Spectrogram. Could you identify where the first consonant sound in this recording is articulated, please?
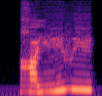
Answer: uvular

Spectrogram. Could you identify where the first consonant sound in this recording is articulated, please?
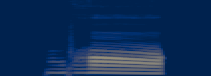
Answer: labial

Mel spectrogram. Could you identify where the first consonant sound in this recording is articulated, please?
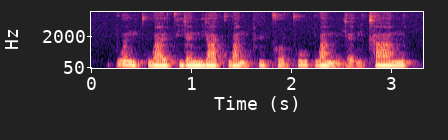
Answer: labial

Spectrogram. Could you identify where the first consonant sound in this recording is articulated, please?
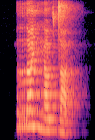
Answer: alveolar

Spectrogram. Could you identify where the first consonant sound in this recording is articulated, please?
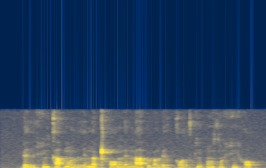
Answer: retroflex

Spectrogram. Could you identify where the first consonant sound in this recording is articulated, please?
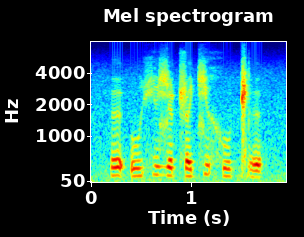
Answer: glottal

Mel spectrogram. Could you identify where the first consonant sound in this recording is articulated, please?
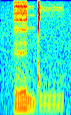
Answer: alveolar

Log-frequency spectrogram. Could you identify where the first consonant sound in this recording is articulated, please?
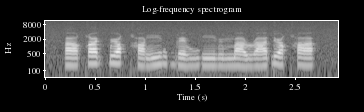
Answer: uvular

